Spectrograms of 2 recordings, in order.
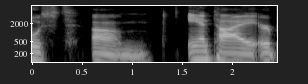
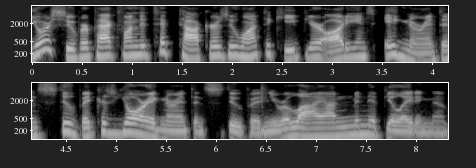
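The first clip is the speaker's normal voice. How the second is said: acted, sugary, nicest-possible sweet voice; 3 semitones higher than usual. Retelling their own insults toward TikTokers, imitating a super nice voice. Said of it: "in like the nicest voice".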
